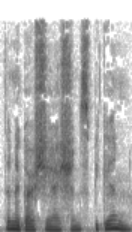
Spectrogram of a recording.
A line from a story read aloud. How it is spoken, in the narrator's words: murmured the mouse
